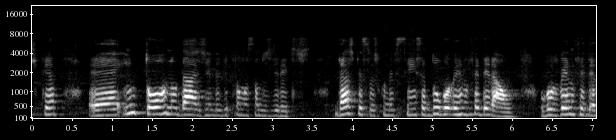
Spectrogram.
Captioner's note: speaks Portuguese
